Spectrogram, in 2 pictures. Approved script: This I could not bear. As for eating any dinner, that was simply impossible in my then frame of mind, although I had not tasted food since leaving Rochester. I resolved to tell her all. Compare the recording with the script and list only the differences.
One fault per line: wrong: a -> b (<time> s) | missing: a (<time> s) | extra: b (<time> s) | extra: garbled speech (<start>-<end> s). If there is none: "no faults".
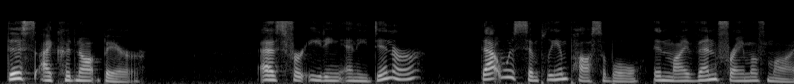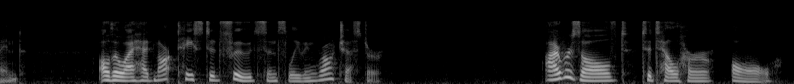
no faults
